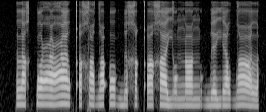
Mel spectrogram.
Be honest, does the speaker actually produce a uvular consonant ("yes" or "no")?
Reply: yes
